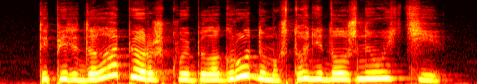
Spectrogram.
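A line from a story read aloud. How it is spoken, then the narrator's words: Sharp question. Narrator (Russian): резко спросил Огнегрив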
